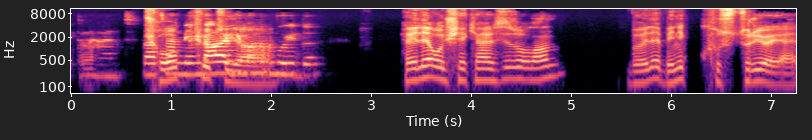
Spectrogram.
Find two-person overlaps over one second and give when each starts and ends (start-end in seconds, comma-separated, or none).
0.7-2.1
